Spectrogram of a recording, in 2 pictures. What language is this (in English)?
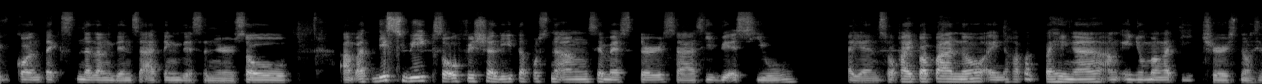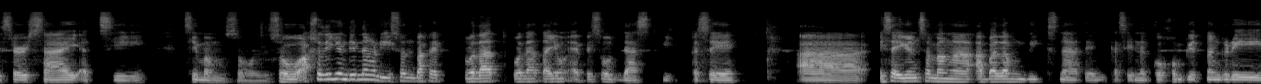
Filipino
